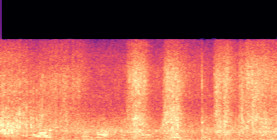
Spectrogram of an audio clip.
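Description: Smouldering charred timbers of a burnt-out wooden house crackling and hissing, with indistinct voices in the background.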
